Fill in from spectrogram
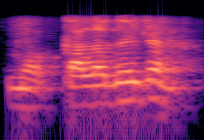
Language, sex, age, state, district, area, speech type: Odia, male, 18-30, Odisha, Kendujhar, urban, conversation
